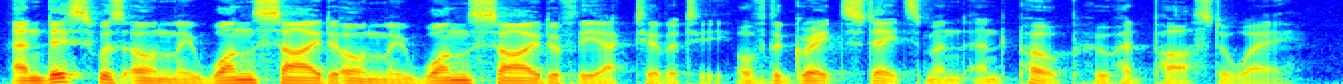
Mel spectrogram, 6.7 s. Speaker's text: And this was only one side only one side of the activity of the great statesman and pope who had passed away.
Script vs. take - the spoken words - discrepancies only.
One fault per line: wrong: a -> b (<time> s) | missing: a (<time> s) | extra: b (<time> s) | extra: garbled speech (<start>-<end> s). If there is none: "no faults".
no faults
